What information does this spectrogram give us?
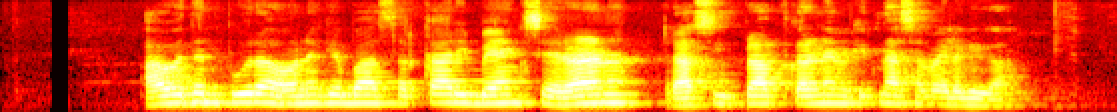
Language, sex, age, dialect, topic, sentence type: Hindi, male, 36-40, Marwari Dhudhari, banking, question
